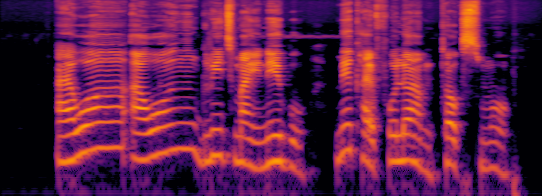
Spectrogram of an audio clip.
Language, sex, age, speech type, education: Nigerian Pidgin, female, 30-45, spontaneous, tertiary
